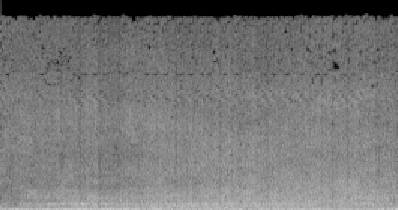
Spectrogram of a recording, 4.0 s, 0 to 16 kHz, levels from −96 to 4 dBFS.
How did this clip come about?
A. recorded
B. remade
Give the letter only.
B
